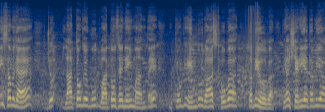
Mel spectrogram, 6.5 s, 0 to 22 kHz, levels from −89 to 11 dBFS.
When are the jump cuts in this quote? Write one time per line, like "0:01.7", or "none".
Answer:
0:03.2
